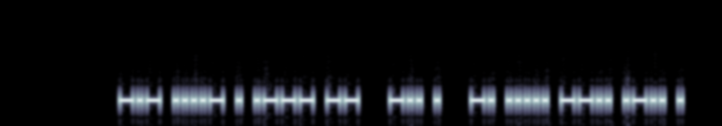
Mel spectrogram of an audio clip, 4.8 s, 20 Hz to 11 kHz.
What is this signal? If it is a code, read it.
Morse code, heard as a keyed tone, about 40 wpm, 700 Hz. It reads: K4EJM DE N5ZLE
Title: USA Callsign DE Callsign - 5 Characters - 40wpm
